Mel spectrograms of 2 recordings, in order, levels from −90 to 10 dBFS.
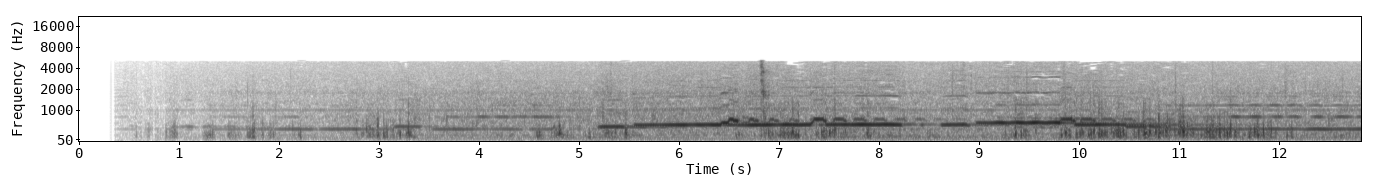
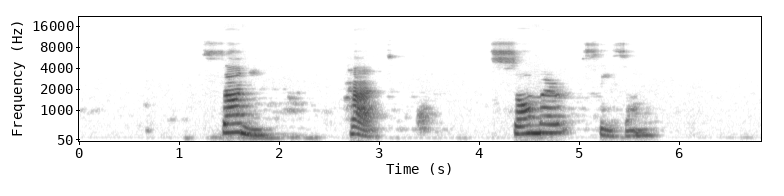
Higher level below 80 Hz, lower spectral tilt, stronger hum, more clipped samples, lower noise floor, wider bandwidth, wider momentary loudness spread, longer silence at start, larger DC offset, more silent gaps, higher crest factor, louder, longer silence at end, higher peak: first, -48 dBFS vs -72 dBFS; first, -8.5 dB/octave vs -4.5 dB/octave; neither; neither; second, -51 dBFS vs -74 dBFS; second, 5.4 kHz vs 9.6 kHz; second, 19 LU vs 22 LU; second, 0.9 s vs 1.25 s; neither; neither; second, 14 dB vs 20 dB; first, -13 LUFS vs -20 LUFS; second, 0 s vs 1.1 s; first, 0 dBFS vs -4 dBFS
